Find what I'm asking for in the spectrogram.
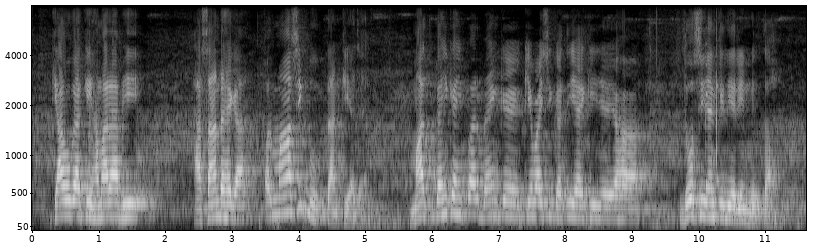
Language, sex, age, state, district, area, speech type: Hindi, male, 45-60, Bihar, Vaishali, urban, spontaneous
